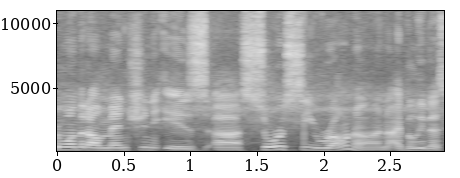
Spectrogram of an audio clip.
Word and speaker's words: Saoirse: The only other one that I'll mention is Saoirse Ronan. I believe that's how you pronounce her name.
